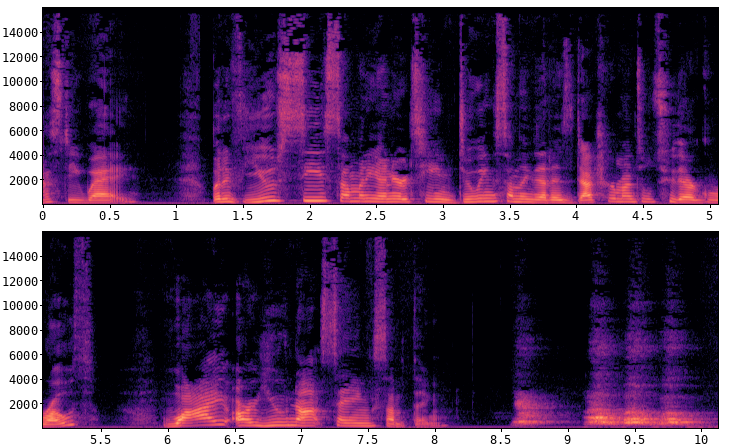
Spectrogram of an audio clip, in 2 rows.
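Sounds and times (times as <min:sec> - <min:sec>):
speech: 0:00.0 - 0:08.7
faint steady hum: 0:00.0 - 0:10.1
dog barking: 0:08.6 - 0:10.1.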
